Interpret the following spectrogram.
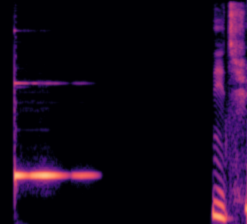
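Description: A single bell-like ding, struck once and ringing out for under a second: a chime cue marking a new item in a recorded listening exercise.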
